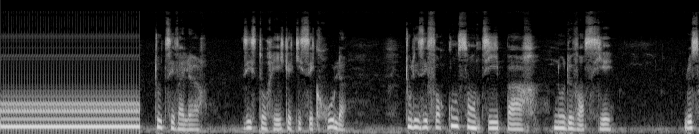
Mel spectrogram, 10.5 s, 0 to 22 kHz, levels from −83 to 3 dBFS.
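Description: Until 2.09 s, a system hang loop, already running at the start, replays one frozen 40 ms ring-buffer slice, producing a steady 25 Hz buzz.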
